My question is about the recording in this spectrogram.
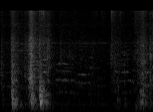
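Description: Wooden bed-frame boards knocking against each other and the floor as they are handled, a few short knocks in the first second followed by faint creaks.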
